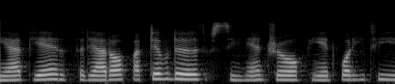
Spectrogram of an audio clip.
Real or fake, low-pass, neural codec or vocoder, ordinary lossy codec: fake; 7.2 kHz; codec, 16 kHz, 0.2 kbps, FocalCodec; AAC, 48 kbps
